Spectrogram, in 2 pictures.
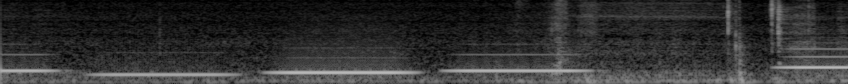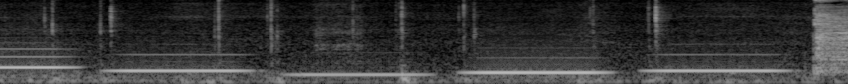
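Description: Electronic Simon-game tones from an Arduino-driven toy: clean steady beeps, each about two-thirds of a second, stepping among four pitches. After a short pause with a few button clicks about three seconds in, the same five-note tune plays again as the buttons are pressed, the player replaying the full five-note sequence that wins the game.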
